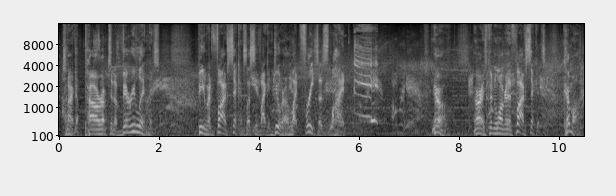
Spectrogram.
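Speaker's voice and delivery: lightly voiced cocky fighter, chuckling between remarks; lightly put-on hero voice; in-character anime hero. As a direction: play the Super Saiyan hero enjoying his own moves. Plays the game speaking as its fighter.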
